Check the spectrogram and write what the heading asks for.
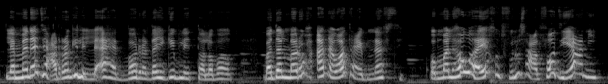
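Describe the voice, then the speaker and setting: Exasperated Egyptian woman, very high voice. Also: animated, very fast, faint music behind. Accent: Egyptian Arabic. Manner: exasperated, scolding, theatrical. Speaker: channel creator voicing a game series. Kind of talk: game drama acting.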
